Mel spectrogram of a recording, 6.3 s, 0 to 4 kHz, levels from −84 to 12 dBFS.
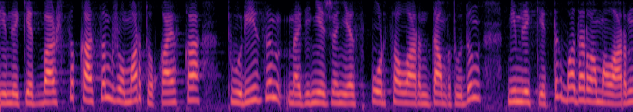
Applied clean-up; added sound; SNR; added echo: none; none; none; none.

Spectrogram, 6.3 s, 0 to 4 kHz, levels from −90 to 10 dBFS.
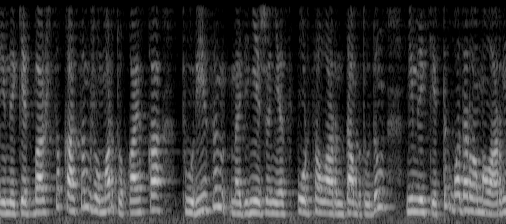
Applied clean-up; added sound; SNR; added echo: none; none; none; reverberation time 0.3 s.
